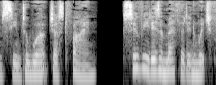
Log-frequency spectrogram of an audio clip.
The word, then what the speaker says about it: sous vide: Sous vide, pronounced sous vide, is French for under vacuum.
